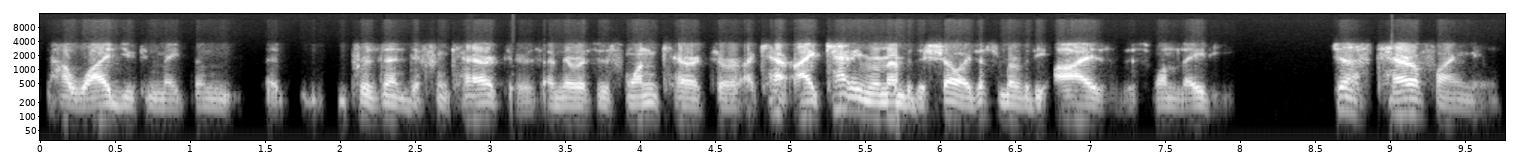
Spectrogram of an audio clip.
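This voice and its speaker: A man's voice: sits low, no room sound. A man in his twenties, born in Hong Kong, talking casually as a guest actor, hesitant and thoughtful with many fillers and restarts. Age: 20s. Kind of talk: casual conversation. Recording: tinny phone-like call audio.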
